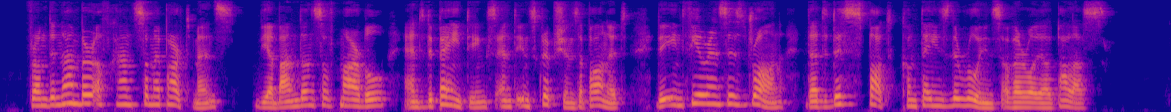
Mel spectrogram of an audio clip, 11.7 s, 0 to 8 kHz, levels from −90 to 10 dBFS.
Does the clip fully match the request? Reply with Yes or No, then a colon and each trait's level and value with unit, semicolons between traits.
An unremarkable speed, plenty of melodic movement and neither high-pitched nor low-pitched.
Yes: average, 160 wpm; wide, 6.7 semitones; medium, 175 Hz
